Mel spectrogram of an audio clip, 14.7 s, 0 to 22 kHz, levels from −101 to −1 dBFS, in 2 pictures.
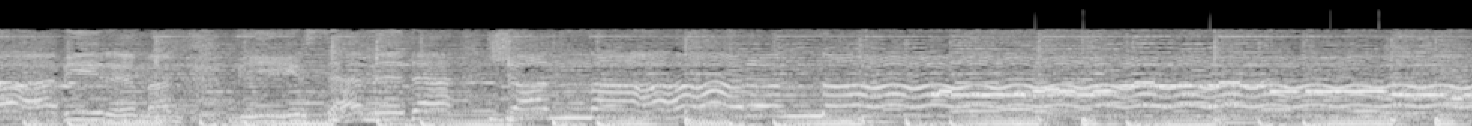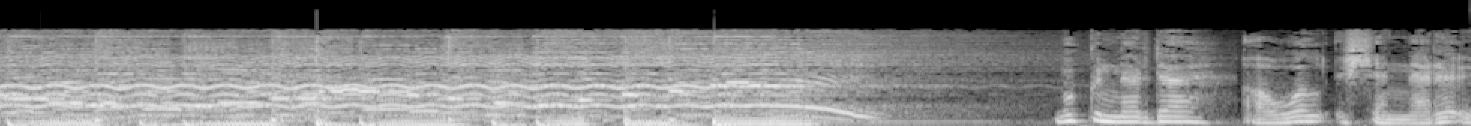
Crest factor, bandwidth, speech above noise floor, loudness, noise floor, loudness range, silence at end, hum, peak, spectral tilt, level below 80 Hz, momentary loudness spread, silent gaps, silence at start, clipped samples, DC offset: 12 dB; 8.6 kHz; 23 dB; -12 LUFS; -38 dBFS; 4 LU; 0 s; none; 0 dBFS; -4.5 dB/octave; -20 dBFS; 8 LU; none; 0 s; under 0.1%; under 0.1%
